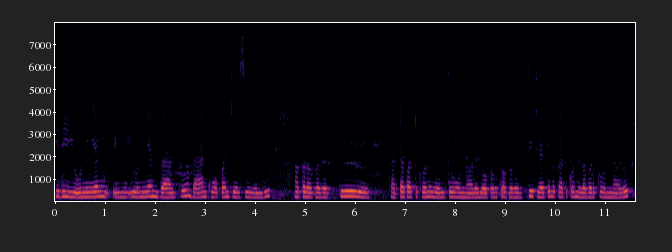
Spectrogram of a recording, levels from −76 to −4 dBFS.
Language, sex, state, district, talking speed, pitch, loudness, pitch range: Telugu, female, Andhra Pradesh, Anantapur, 110 wpm, 210 Hz, -40 LUFS, 200-220 Hz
